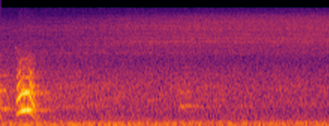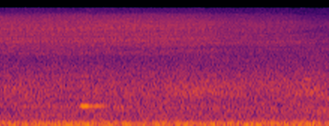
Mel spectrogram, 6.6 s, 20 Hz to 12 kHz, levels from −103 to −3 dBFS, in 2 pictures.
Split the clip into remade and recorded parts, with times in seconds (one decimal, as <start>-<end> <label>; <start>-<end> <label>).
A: 0.0-1.5 recorded; 1.5-2.9 remade; 2.9-6.6 recorded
